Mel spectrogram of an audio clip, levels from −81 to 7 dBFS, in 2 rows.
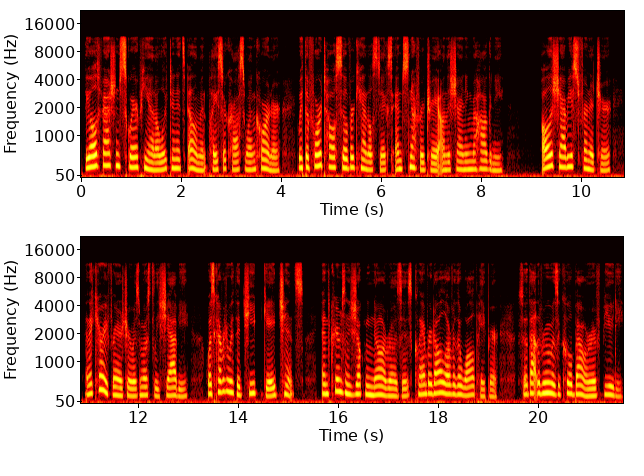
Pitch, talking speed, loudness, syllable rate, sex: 210 Hz, 175 wpm, -18 LUFS, 5.6 syllables/s, female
